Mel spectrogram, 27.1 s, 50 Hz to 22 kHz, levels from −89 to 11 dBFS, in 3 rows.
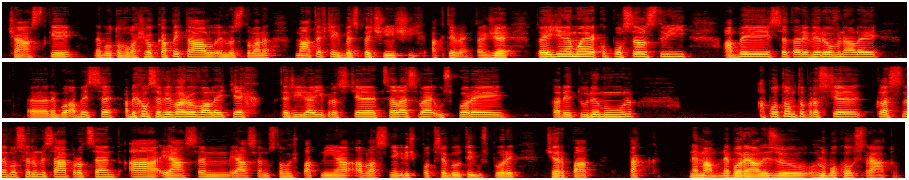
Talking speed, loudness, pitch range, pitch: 150 wpm, -22 LUFS, 135-155 Hz, 145 Hz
